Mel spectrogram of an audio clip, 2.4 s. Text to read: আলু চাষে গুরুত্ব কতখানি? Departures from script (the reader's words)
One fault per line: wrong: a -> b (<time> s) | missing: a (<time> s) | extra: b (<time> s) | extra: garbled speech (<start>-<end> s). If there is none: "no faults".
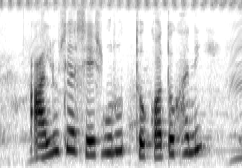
no faults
